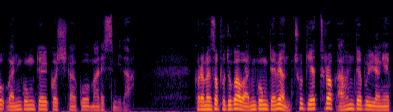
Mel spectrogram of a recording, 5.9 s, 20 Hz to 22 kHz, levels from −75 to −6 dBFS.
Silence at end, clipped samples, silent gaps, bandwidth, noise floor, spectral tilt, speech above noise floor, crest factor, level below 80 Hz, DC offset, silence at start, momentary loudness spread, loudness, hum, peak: 0.05 s; under 0.1%; none; 12.5 kHz; -48 dBFS; -6 dB/octave; 21 dB; 20 dB; -58 dBFS; under 0.1%; 0 s; 11 LU; -27 LUFS; none; -8 dBFS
